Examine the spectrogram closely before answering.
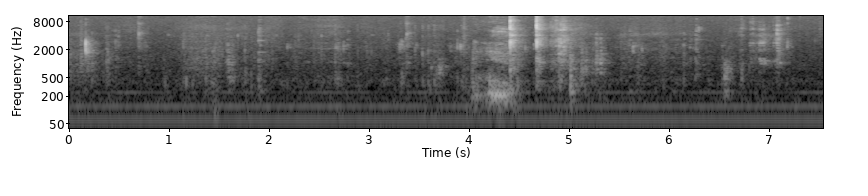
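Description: Steel knives and forks clinking and scraping on plates as steak is cut and picked up, in scattered short clicks with a louder cluster a little past halfway, over a steady low hum.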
